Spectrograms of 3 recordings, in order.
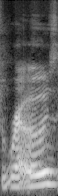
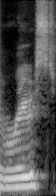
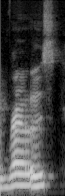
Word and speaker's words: Roos: recently learned is pronounced Rose it's spelled r o oos so we all thought it was Roose but it's actually Rose um but for this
